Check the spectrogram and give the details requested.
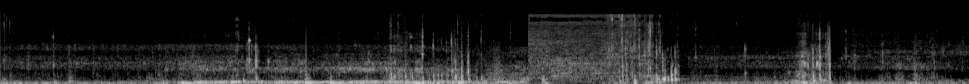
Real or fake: real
